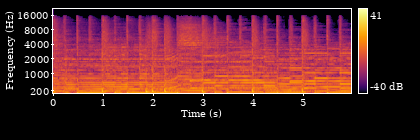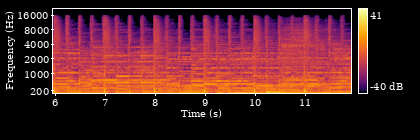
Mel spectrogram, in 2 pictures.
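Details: Loud band music throughout, with a steady drum beat about once a second, bass and guitar, and no animal voice.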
